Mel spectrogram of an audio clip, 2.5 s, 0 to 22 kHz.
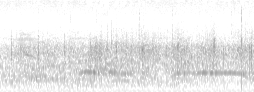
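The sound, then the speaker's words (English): An audience of about 32 people applauds in a dense, steady patter of clapping lasting a couple of seconds, with indistinct voices rising and falling over the noise. “I didn't expect any ladies to clap, because y'all ain't gonna go 40 years without buying a pair of shoes.”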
